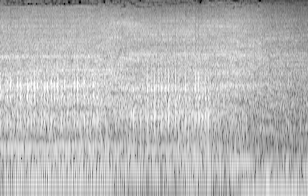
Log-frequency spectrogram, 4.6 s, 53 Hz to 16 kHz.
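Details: Saab 9-5 engine with a sharp regular knock about four times a second at 2000–2500 rpm in neutral and at 4500–5000 rpm while driving; spun bearings.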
